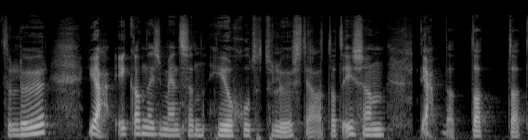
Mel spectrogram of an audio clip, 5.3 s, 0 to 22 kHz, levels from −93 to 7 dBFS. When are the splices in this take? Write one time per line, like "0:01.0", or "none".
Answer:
0:04.1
